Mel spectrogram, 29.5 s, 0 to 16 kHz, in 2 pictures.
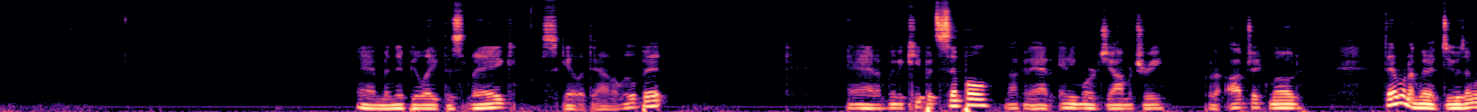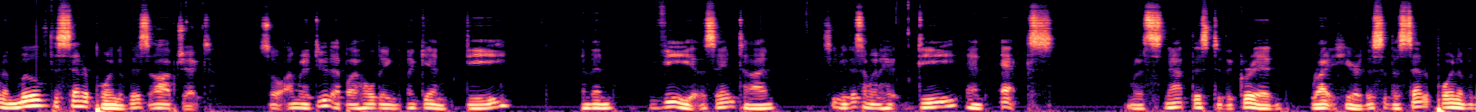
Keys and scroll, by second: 0.8 alt+w, 5.2 alt+r, 19.3 d, 20.7 d, 21.1 v, 23.9 d, 24.7 x.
